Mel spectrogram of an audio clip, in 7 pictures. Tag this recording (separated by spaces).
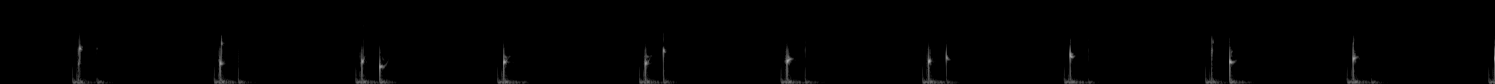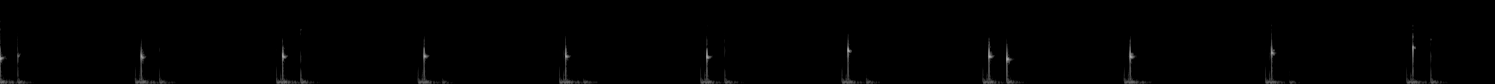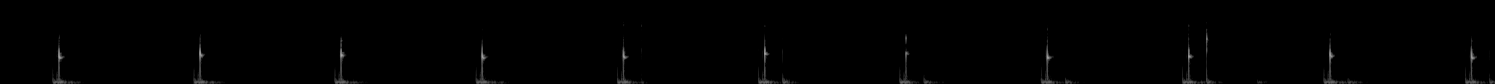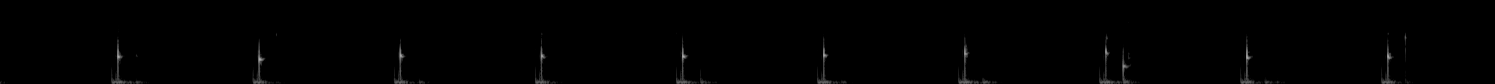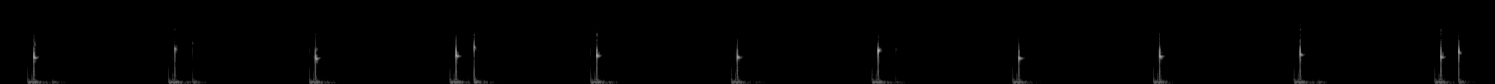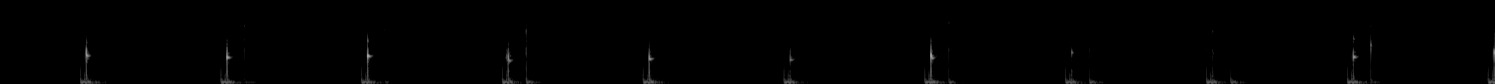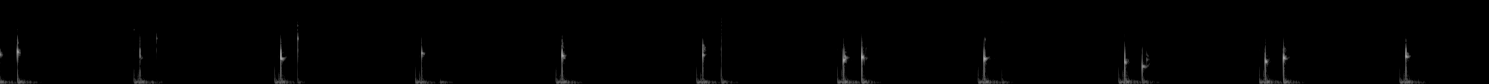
effect tap water foley drops dripping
